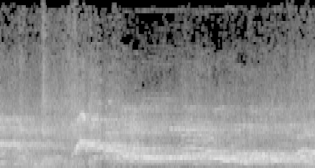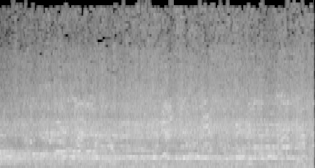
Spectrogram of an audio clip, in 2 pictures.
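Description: Water splashes loudly as children kick at the pool's edge.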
